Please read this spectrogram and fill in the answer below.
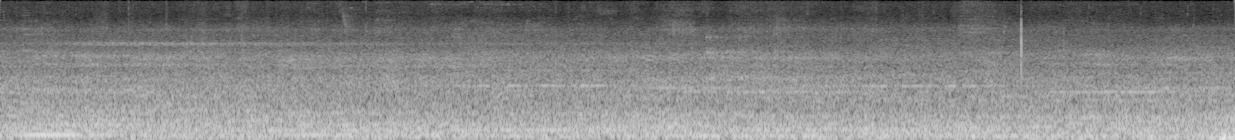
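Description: Steady background noise of a large railway station concourse, with the rumble of trains and faint held tones in it.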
